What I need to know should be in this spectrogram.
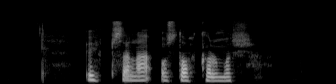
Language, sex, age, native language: Icelandic, female, 50-59, Icelandic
